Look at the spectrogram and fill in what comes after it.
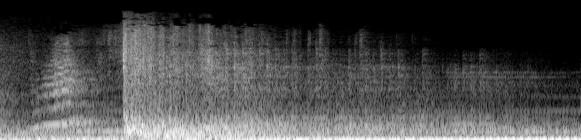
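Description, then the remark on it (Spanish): A single heavy, loud bang strikes inside an enclosed chamber and rings out with a reverberant decay over a steady low rumble; no one speaks. “Como siempre, no hicimos caso, pues pensamos que solo había sido nuestra imaginación, pero casi al instante escuchamos otro golpe, me puse de pie para ir a revisar, y en ese momento el interior de la cámara fue golpeado una vez más.”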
